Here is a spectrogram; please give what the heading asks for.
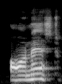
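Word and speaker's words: honest: और टी को ट ऑनेस्ट नेस्ट नहीं पढ़ना है ऑनेस्ट पढ़ना है ऑनेस्ट होता है ईमानदार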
